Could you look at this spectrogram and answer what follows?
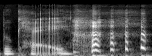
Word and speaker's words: Bucket: But she pronounces it Bouquet.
